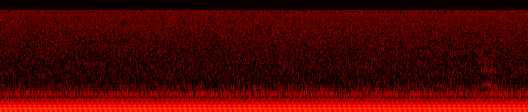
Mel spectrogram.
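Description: Steady electrical mains hum with a low hiss from the sound system, unchanging throughout, with no other sound.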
